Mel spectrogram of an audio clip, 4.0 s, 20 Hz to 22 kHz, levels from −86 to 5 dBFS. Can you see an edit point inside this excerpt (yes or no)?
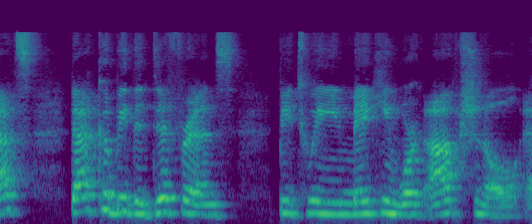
no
